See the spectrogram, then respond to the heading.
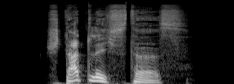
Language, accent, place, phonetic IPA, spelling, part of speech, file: German, Germany, Berlin, [ˈʃtatlɪçstəs], stattlichstes, adjective, De-stattlichstes.ogg
- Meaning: strong/mixed nominative/accusative neuter singular superlative degree of stattlich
